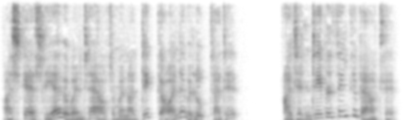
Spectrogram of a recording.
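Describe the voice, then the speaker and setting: A woman's voice: medium pitch, sing-song, brisk, dark tone. Woman as an imperious, dreamy young boy. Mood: dreamy, excited.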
